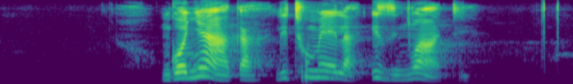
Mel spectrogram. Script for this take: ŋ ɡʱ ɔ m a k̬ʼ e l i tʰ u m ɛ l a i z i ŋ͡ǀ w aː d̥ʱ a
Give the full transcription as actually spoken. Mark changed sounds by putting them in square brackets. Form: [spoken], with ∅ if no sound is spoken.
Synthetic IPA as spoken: ŋ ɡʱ ɔ [ɲ] a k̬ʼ [a] l i tʰ u m ɛ l a i z i ŋ͡ǀ w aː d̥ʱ [i]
